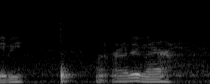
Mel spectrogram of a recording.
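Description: A man's voice, two short wordless vocal sounds, the second longer and wavering in pitch about a second in, with a single sharp click between them.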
